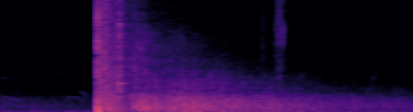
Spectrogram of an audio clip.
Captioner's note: pistol fires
